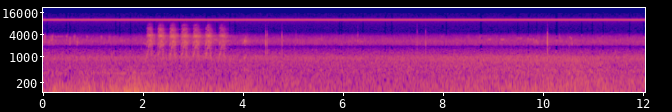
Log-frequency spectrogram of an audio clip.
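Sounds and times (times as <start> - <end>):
eagle chittering call: 2.0 - 3.8.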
